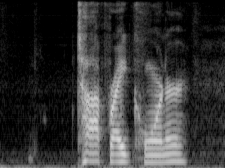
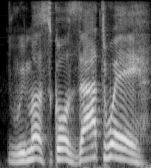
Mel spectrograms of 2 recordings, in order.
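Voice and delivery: stiff German villain accent, raised pitch; clipped German villain accent; movie villain German accent; 7 semitones higher, slower than usual. Shown as a demonstration. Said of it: "I really don't wanna do a German accent".

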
